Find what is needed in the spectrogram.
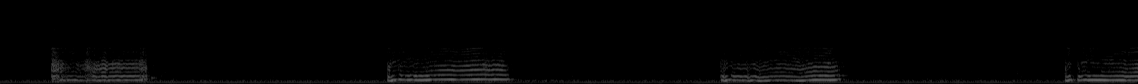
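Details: A sleeping fat orange cat snoring: regular, humming snores about 18 times a minute over a steady background hum.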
